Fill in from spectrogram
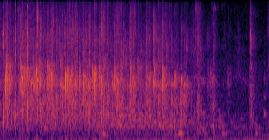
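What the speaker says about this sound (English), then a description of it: "Another round of applause for Andrea." An education forum audience claps, a lively round of many hands with some individual claps standing out, loud at first and tapering slightly toward the end.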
